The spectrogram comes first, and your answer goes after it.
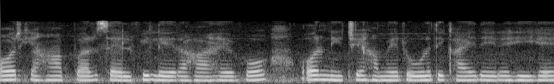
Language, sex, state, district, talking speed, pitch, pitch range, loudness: Hindi, female, Chhattisgarh, Raigarh, 175 wpm, 195 Hz, 195-205 Hz, -14 LUFS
